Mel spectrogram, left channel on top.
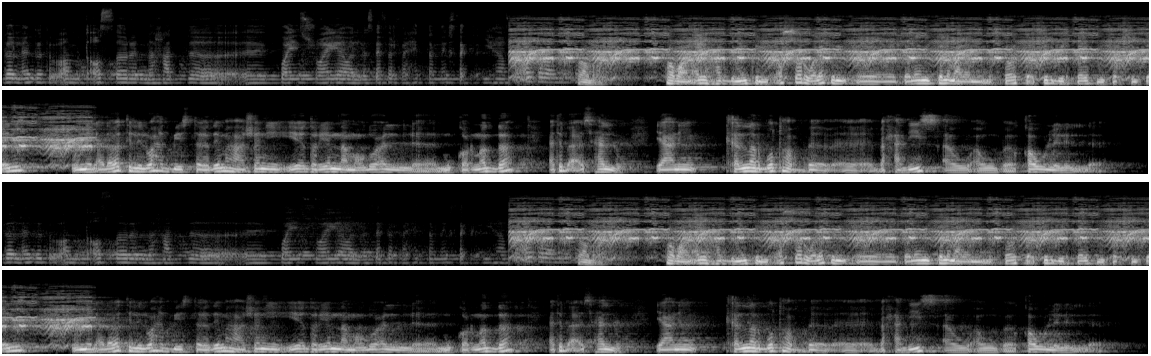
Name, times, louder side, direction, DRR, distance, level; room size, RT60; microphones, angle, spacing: voice 1, 0.0-4.5 4.8-6.1 12.7-13.0, left 2 dB, 65° left, 3 dB, 3.3 m, -37 dB
sound 1, 5.1-12.4, left 2 dB, 5° left, 1.1 m, -20 dB
voice 2, 6.6-16.6 16.9-18.4 18.7-22.5, left 1 dB, 30° left, 5 dB, 1.1 m, -18 dB
28.0 x 27.5 x 7.5 m, 1.0 s
head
